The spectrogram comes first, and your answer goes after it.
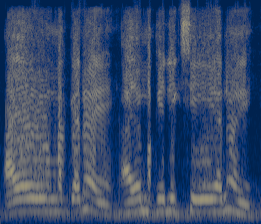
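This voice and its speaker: A man with a Filipino accent chatting casually in a motorcycle vlog, halting as he searches for words. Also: a little high, highs cut off. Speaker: motorcycle vlogger. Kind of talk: casual vlog chat while riding. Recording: steady vehicle and road noise.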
